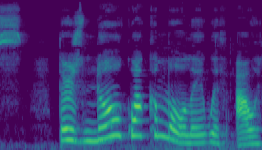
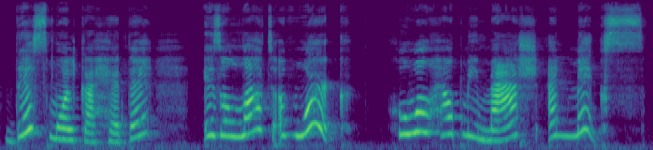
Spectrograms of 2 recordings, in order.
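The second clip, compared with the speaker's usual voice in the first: hen voice; 6 semitones higher than usual. A narrator's reading. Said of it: "she clucked".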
